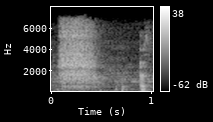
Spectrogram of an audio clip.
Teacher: Lao Dental sound there when I went F an F sound the bottom lip touched my teeth and I pushed the air out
